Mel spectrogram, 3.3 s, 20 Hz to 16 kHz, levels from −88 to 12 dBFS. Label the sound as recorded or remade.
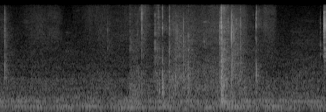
recorded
